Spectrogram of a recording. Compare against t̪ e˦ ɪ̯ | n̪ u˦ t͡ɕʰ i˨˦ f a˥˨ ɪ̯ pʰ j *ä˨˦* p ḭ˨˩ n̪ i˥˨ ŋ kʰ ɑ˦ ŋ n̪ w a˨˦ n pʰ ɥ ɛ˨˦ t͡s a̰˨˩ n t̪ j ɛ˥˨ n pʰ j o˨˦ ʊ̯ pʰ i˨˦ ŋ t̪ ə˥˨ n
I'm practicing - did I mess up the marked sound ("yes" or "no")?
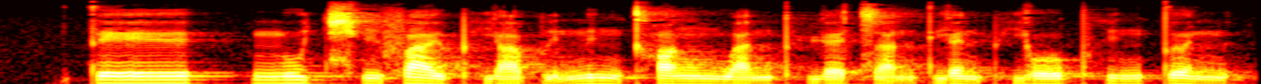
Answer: no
